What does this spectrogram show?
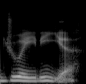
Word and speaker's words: Juwairiya: My name is Juaria, but it's an Arabic name, so in Arabic it's pronounced Juwairiya.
